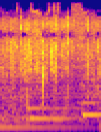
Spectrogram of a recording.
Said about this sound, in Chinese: 油热之后把米饭加进来， 然后像这样用铲子把它按压一下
